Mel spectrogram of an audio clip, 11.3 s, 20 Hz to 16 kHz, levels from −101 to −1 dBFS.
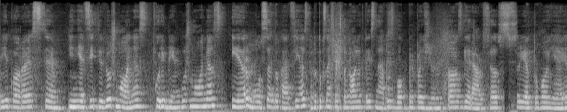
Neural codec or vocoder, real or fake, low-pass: codec, 44.1 kHz, 3.4 kbps, Pupu-Codec; fake; 14.4 kHz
